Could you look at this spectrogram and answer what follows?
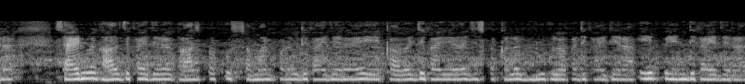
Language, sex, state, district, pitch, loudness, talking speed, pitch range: Hindi, female, Maharashtra, Nagpur, 235 Hz, -18 LUFS, 300 wpm, 230-245 Hz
